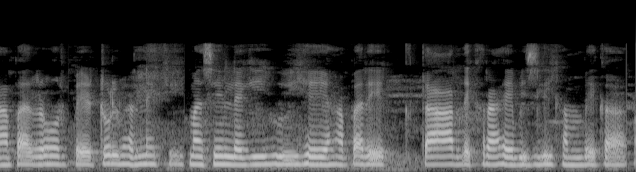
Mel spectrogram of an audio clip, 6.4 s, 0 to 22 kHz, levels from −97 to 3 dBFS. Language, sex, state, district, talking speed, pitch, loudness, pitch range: Hindi, female, Jharkhand, Jamtara, 190 wpm, 185 Hz, -25 LUFS, 175-190 Hz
